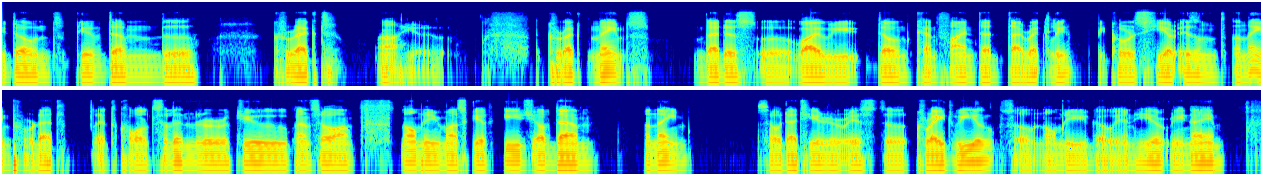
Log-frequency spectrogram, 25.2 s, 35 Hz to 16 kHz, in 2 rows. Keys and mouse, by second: 3.8 click, 4.0 right click, 5.7-7.6 drag, 12.7 KP_Decimal, 15.9-17.8 middle drag, 17.8 right click, 19.3 KP_Decimal.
